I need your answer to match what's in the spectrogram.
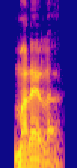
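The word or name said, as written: marelo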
